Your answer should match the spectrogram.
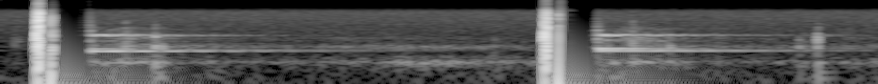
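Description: Two shotgun shots about two and a half seconds apart, picked up by a camera mounted on the gun's barrel, each followed by a steady ringing tone that fades over about a second.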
